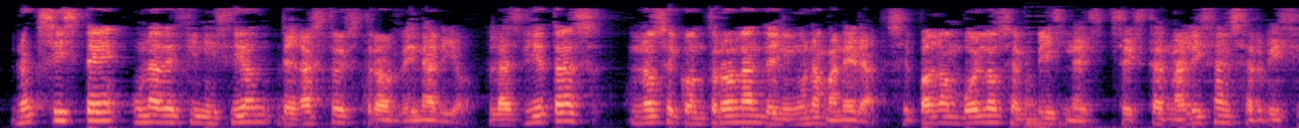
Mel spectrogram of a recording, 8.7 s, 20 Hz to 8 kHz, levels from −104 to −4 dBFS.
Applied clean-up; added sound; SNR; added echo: neural mask model DeepFilterNet 3.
